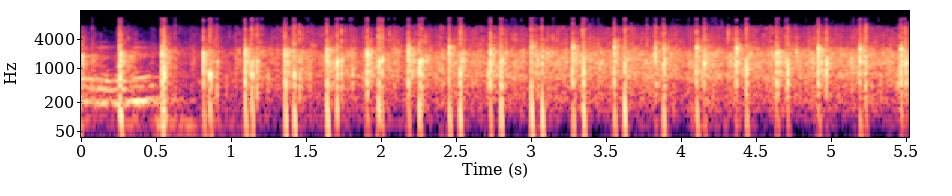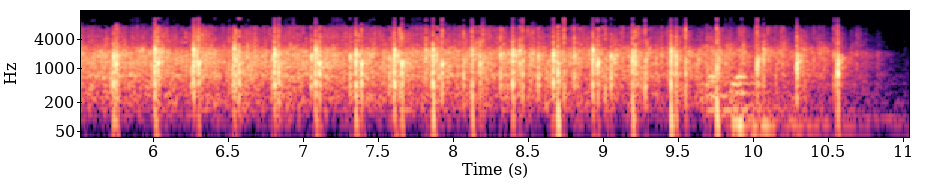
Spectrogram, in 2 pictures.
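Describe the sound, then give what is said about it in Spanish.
A seminar audience applauds steadily for about ten seconds as the number 48 is said, dense clapping with some rhythmic sharp claps standing out, then tapering off abruptly at the end. “Dije 48 y aplaudiendo, así que la uso para el seminario, ¿eh?”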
